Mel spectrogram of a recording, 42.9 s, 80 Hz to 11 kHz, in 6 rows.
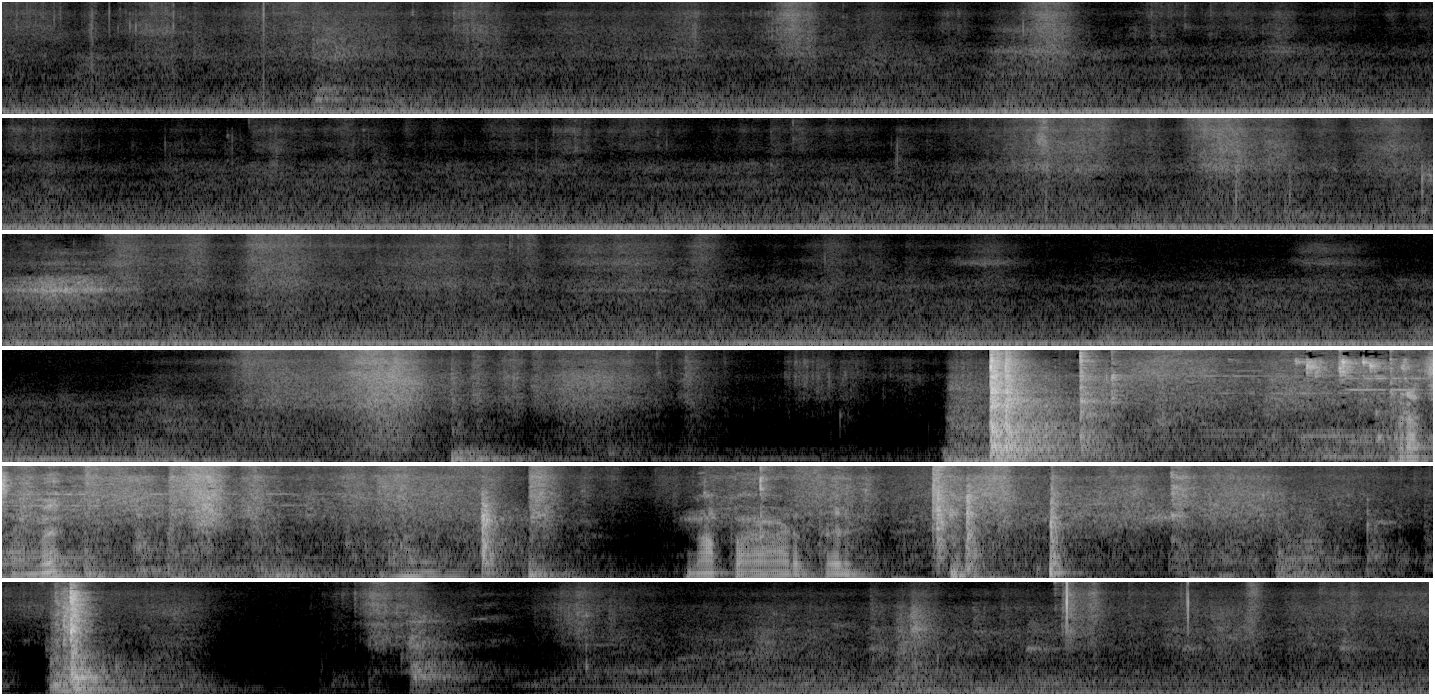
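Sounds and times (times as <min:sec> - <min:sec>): lift car humming: 0:00.2 - 0:23.4, 0:26.7 - 0:32.7, 0:37.9 - 0:42.9.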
